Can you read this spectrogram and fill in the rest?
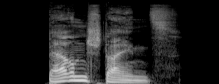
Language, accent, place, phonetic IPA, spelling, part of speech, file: German, Germany, Berlin, [ˈbɛʁnˌʃtaɪ̯ns], Bernsteins, noun, De-Bernsteins.ogg
- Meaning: genitive singular of Bernstein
